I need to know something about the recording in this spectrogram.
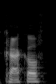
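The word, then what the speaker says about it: Kraków: Krakow is pronounced Krakow, but whenever I say Krakow, I feel like I'm saying Barcelona. I don't have it in me.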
